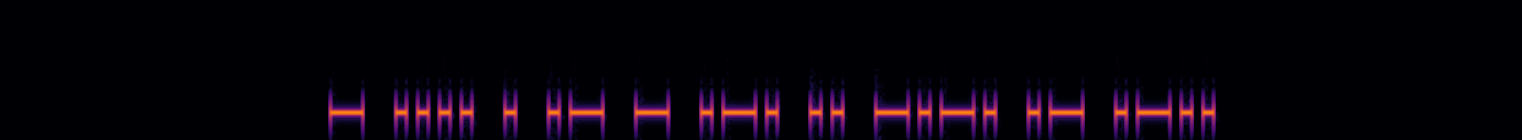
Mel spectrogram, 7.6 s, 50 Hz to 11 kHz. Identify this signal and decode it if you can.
Morse code, heard as a keyed tone, about 21 wpm, 700 Hz. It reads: THEATRICAL
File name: practice / 22wpm / 10 Letter Words - First 3 Letters Given - 22wpm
